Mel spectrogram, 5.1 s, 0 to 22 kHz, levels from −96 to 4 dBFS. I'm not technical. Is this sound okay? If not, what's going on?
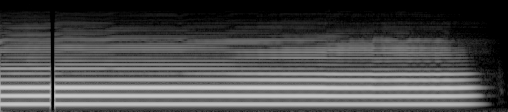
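No. There's a Bluetooth dropout from 0.50 to 0.55 s: the sound cuts to silence for about 40 milliseconds, then picks up further along, as if it had kept playing. Most likely a couple of wireless audio packets reached the headphones too late and were skipped.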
